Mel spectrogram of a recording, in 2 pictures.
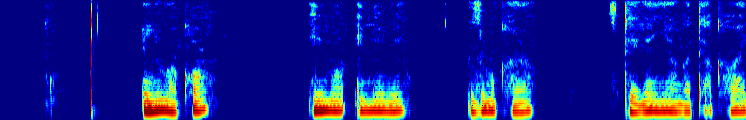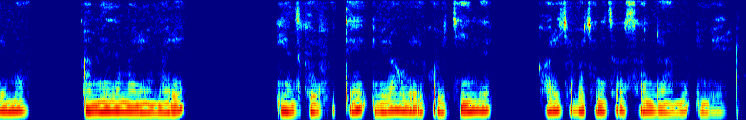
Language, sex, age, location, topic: Kinyarwanda, male, 36-49, Kigali, finance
